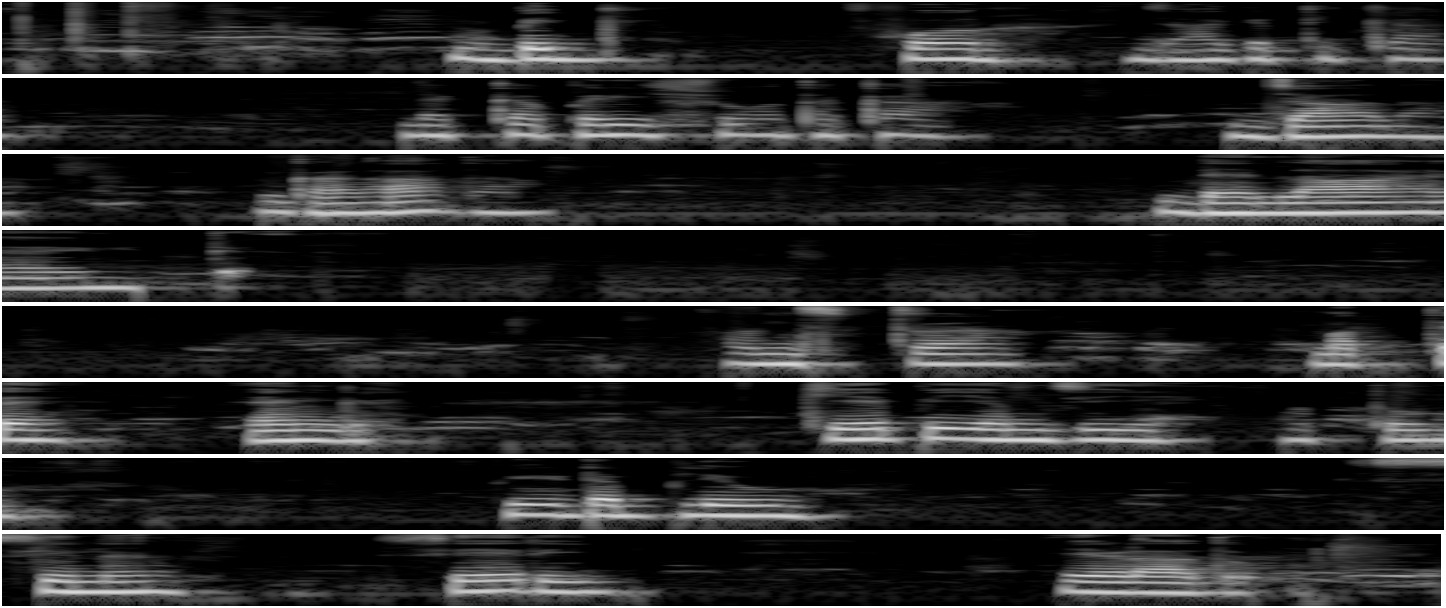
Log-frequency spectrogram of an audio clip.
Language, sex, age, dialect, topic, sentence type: Kannada, male, 18-24, Central, banking, statement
